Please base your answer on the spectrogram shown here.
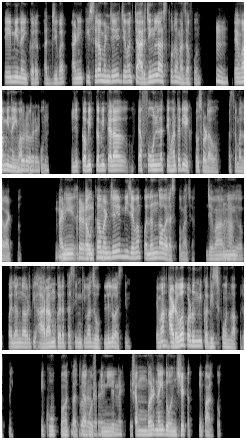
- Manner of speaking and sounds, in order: none
- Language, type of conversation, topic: Marathi, podcast, स्क्रीन टाइम कमी करण्यासाठी कोणते सोपे उपाय करता येतील?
